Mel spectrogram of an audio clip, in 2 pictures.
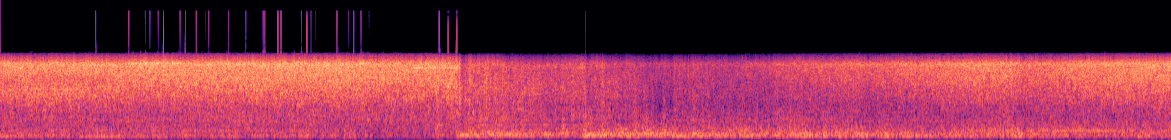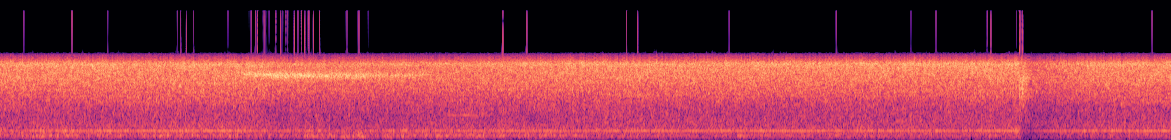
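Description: Heavy rain pouring down in a steady, dense hiss, with a low rumble from about six to ten seconds in.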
